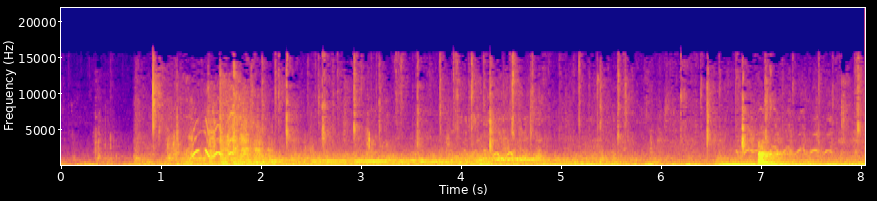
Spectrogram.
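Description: A horse whinnying twice, about a second and a half in and again near the end, over hooves clip-clopping.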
